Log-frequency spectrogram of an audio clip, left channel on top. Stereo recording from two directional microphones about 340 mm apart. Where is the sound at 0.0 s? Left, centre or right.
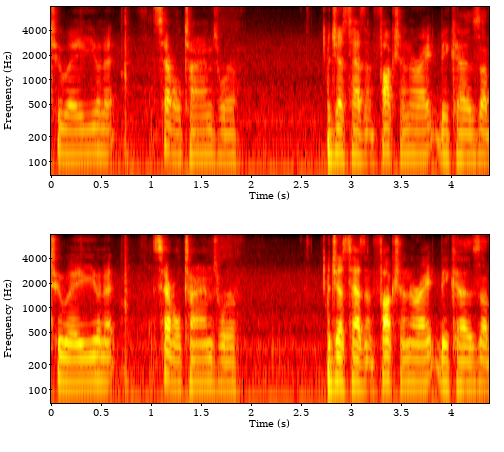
Centre.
